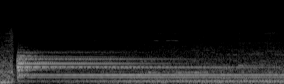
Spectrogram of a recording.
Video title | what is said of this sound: El Foco Catedral Metropolitana | hay como un ahogamiento del mismo sonido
